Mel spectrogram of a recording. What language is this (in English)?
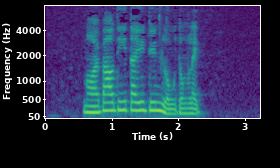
Cantonese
